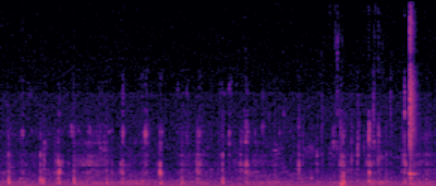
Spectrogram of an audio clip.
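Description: Faint close-up chewing of a mouthful of pasta bake: soft, irregular wet mouth clicks, with a couple of sharper clicks near the end.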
